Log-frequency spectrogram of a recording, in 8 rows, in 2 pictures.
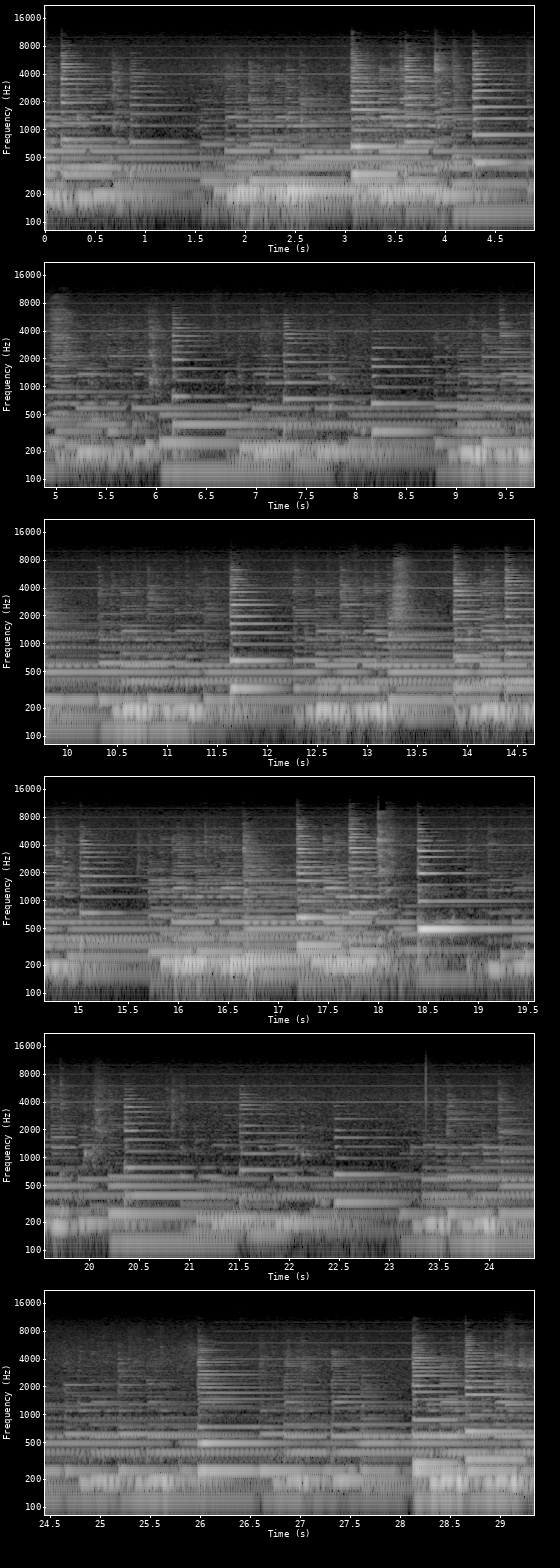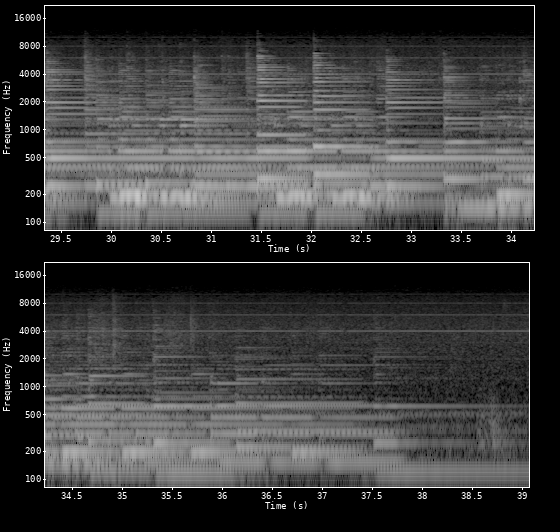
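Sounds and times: solo classical guitar: 0.0s - 39.0s.

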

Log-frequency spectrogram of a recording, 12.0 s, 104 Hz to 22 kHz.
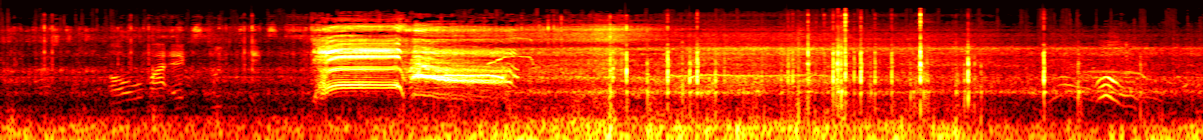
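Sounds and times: roller coaster clacks and rattles: 0.0s - 3.1s, 5.1s - 12.0s
wind noise on microphone: 0.0s - 12.0s.

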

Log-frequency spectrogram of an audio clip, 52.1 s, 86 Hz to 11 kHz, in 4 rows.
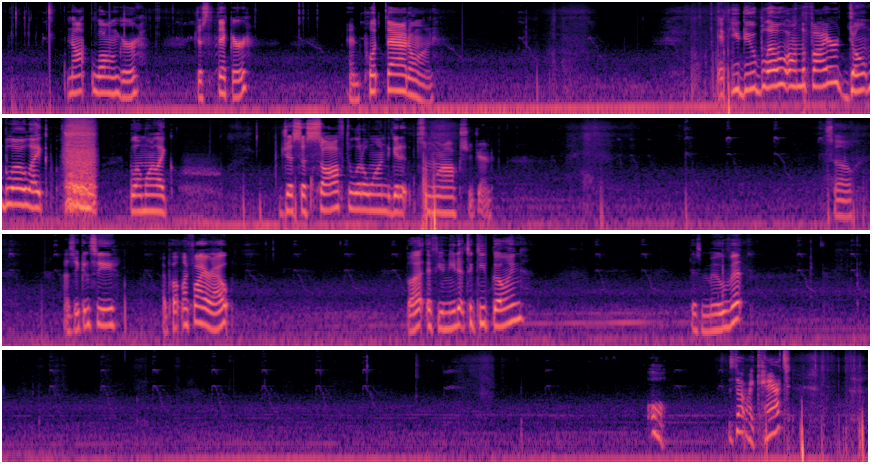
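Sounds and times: steady low rumble: 0.0s - 13.9s, 14.5s - 52.0s
low steady hum: 0.0s - 52.0s
chipmunk chirping: 29.7s - 32.2s, 35.0s - 35.9s, 38.0s - 39.0s, 39.7s - 44.8s.

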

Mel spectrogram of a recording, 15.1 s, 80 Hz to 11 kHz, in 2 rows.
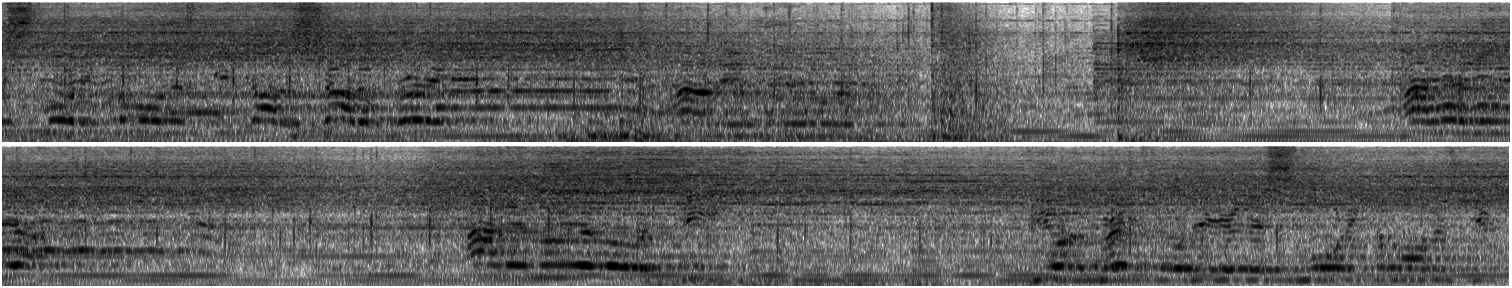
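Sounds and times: held bass notes: 0.0s - 15.0s.

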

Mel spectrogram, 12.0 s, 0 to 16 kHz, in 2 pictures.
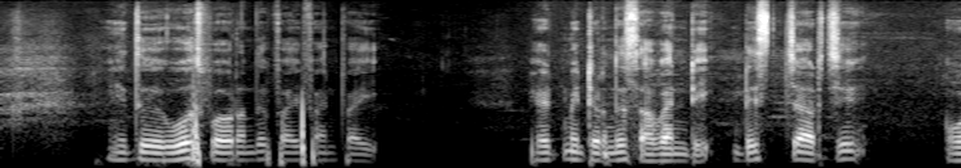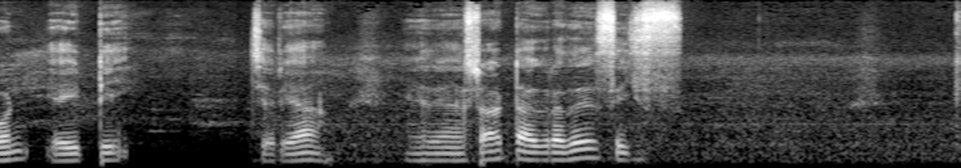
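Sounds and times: short hiss: 7.8s - 12.0s.

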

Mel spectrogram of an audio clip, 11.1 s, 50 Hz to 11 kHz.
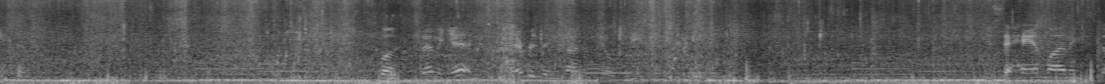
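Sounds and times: steady low hum: 0.0s - 6.0s, 7.3s - 11.0s
wind and rain on microphone: 0.0s - 11.0s.

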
